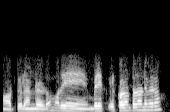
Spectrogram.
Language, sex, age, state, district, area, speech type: Telugu, male, 18-30, Telangana, Hyderabad, urban, conversation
